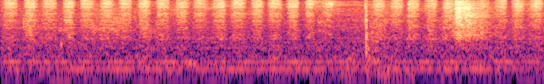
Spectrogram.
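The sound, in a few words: burnishing with a white colored pencil under firm pressure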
